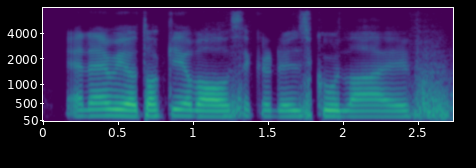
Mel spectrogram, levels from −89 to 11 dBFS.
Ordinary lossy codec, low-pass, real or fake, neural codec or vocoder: AAC, 48 kbps; 7.2 kHz; fake; autoencoder, 48 kHz, 128 numbers a frame, DAC-VAE, trained on Japanese speech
